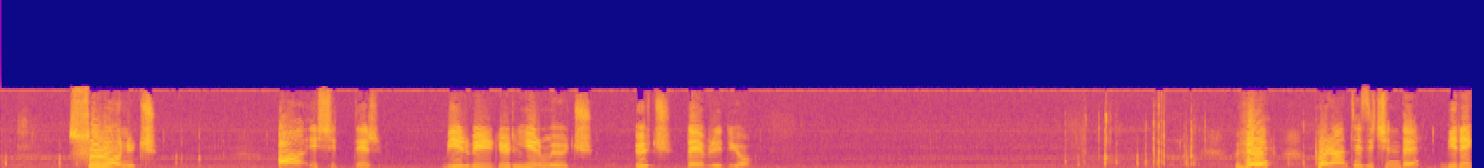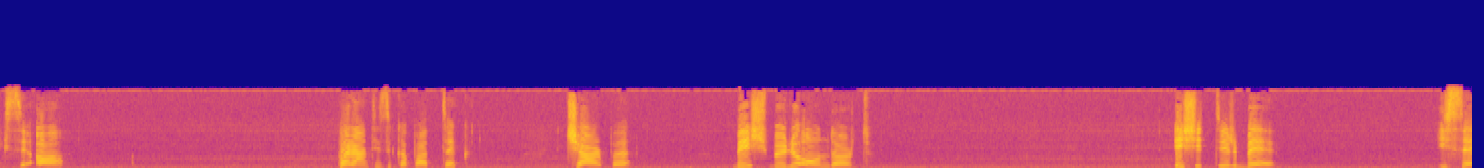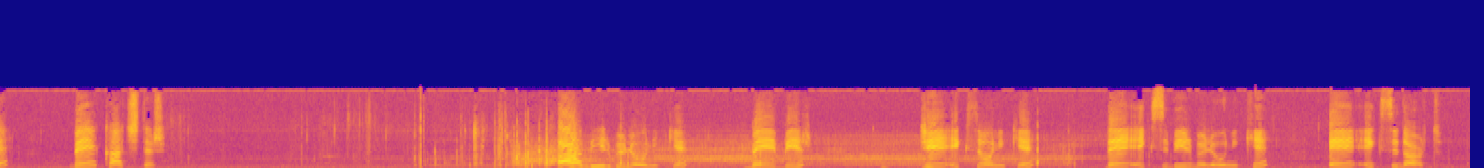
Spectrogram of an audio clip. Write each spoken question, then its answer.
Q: eşittir B ise B kaçtır?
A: Doğru cevap D eksi 1 bölü 12.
